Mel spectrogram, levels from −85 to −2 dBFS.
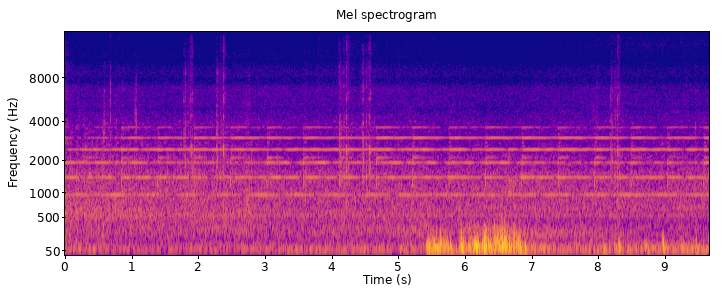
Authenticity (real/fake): real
